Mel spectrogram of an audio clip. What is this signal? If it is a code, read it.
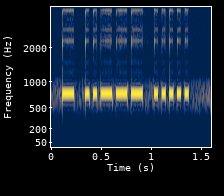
Morse code, heard as a keyed tone, about 34 wpm, 750 Hz, with radio noise. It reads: T25
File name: Archiv / CUC181 / OK2ZC CUC 181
